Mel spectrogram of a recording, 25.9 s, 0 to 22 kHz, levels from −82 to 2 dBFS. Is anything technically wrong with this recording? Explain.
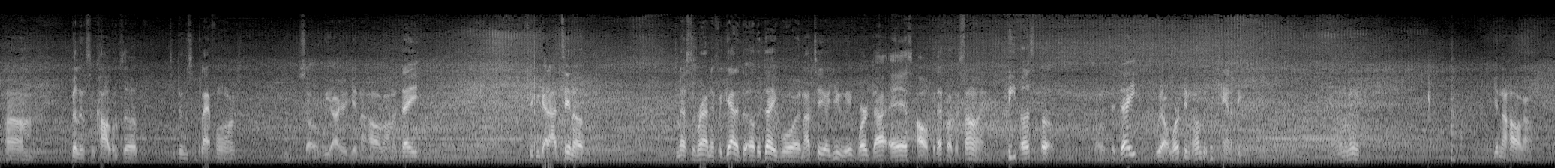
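No, nothing technically wrong is audible here; the signal shows no faults on listening.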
